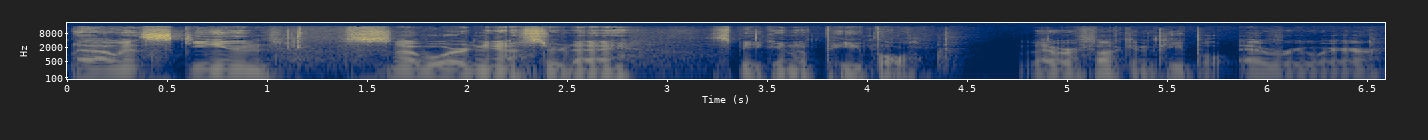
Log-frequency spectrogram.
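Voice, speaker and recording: A man with an American accent and a very deep, low pitch speaks at a fairly slow pace with fairly even intonation in a very clean recording with a silent background. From US South. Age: 40s. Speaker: tattoo artist and podcast streamer. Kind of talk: casual chat. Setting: live stream from a home back room.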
